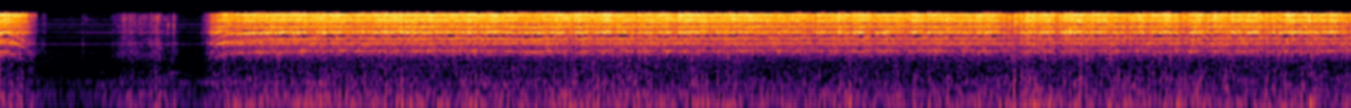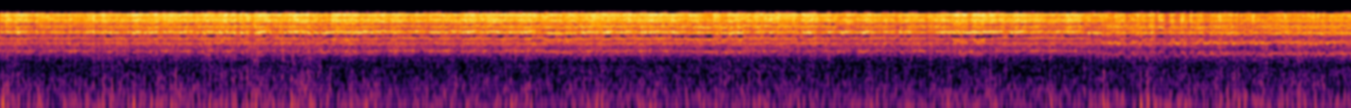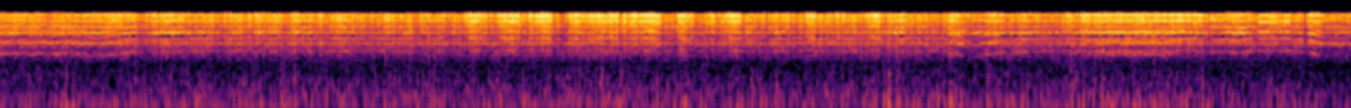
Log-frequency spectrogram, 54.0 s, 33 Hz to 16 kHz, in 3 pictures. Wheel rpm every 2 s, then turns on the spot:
50, 100, 230, 230, 230, 230, 230, 230, 230, 230, 230, 230, 230, 230, 230, 230, 200, 160, 170, 220, 230, 230, 230, 230, 200, 220, 210.
0-2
